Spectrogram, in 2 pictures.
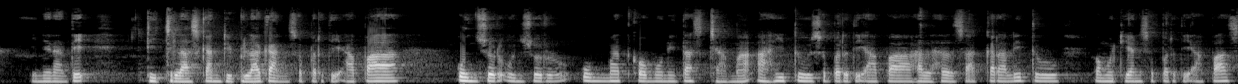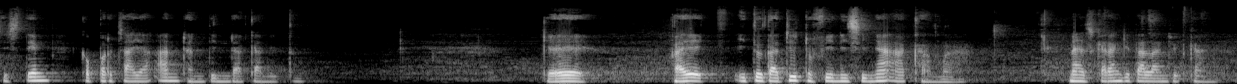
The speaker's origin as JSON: {"language": "Indonesian", "region": "Special Region of Yogyakarta", "country": "Indonesia", "accent": "Jogja dialect, Javanese", "said": "Ya meskipun bahasa Inggris saya masih dialeknya dialek Jogja, dialek Jawa."}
